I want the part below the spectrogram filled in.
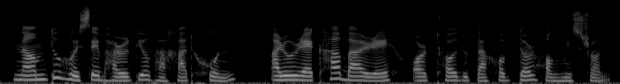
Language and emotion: Assamese, neutral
